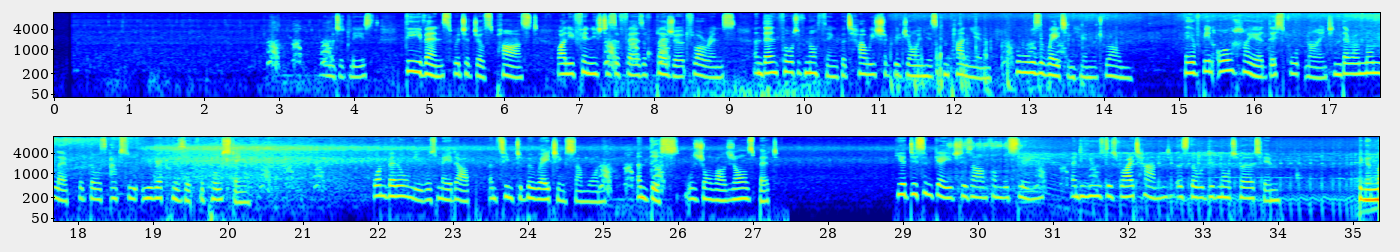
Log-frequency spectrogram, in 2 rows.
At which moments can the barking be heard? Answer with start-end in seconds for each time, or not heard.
2.8-3.8, 7.3-8.3, 12.6-13.6, 20.4-21.4, 24.9-25.9, 30.7-31.8.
